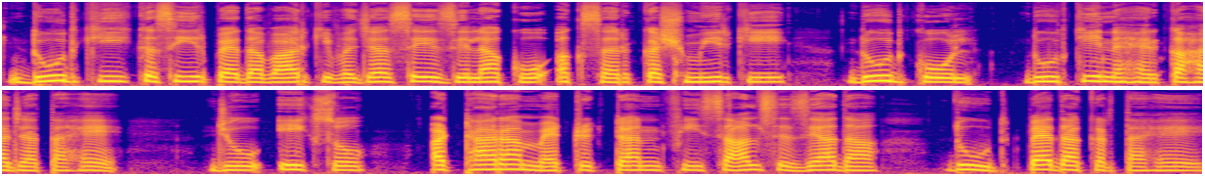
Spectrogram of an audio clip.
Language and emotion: Urdu, neutral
